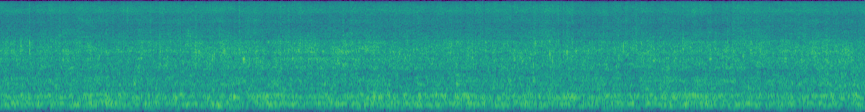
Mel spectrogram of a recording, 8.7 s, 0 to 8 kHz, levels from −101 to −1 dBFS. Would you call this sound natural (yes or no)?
no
